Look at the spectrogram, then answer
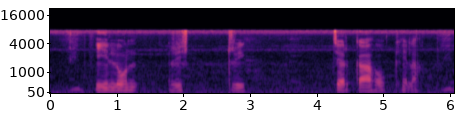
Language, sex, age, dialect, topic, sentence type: Bhojpuri, male, 18-24, Southern / Standard, banking, question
